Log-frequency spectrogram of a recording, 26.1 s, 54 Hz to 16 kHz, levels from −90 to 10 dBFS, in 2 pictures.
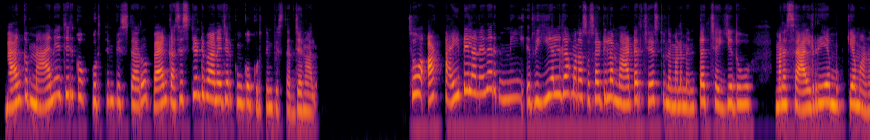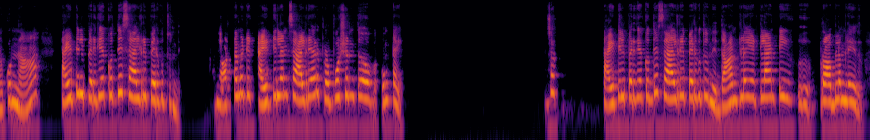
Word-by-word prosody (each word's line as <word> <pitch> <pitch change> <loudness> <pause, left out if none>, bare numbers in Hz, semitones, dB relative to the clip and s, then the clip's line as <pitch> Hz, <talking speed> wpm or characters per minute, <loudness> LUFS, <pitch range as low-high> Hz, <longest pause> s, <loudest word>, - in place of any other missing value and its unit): Bank 255 +8 +2 0.2
మేనేజర్‌కి 320 +9 -1
ఒక 295 - -18
గుర్తింపు 260 +1 -5
ఇస్తారు, 235 +1 -2 0.2
బ్యాంక్ 250 +4 +3
అసిస్టెంట్ 290 +7 -3
మేనేజర్‌కింకో 270 -3 +1
గుర్తింపిస్తారు 200 -5 -6
జనాలు. 180 -3 -3 1.4
సో, 345 - +1 0.2
ఆ - - +4 0.2
టైటిల్ 335 +10 +2
అనేదే 365 +4 -1
ర్ - - -17 0.2
నీ 295 +1 -6 0.3
రియల్‌గా 335 +7 +2
మన 315 -2 -1
సొసైటీలో 290 +2 0
మ్యాటర్ 235 +4 +1
చేస్తుంది. 270 -3 -1
మనం 215 0 -1
ఎంత 210 +5 -5 0.2
చెయ్యదు, 235 +1 0 0.5
మన 225 +2 +5
సాలరీయే 225 +5 +3
ముఖ్యమనుకున్నా 220 -2 0 0.6
టైటిల్ 300 +7 +3
పెరిగే 295 +4 +1
కొద్దీ 365 +3 +2
సాలరీ 305 0 +4
పెరుగుతుంది. 250 -8 0 0.7
Automatic 335 +7 -3
title 250 +9 +2
and 335 0 -8
salary 280 +3 +4
are 350 - -2
ప్రపోర్షన్‌తో 315 +3 +1 0.3
ఉంటాయి. 275 -1 -3 2.2
సొ, 375 - +1 0.8
టైటిల్ 240 +8 +1
పెరిగే 300 +1 +1
కొద్దీ 315 +4 -1
సాలరీ 295 +2 +4
పెరుగుతుంది. 300 -5 +1
దాంట్లో 270 +7 +1
ఎట్లాంటి 305 +2 0 0.3
ఉ - - -9 0.3
ప్రాబ్లమ్ 270 +1 +4
లేదు. 240 - -2
275 Hz, 115 wpm, -23 LUFS, 235-315 Hz, 2.2 s, మన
